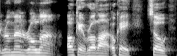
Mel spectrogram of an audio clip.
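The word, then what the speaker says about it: Romain Rolland: with oh um um you had it right Roman roll on okay roll on okay so don't you think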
